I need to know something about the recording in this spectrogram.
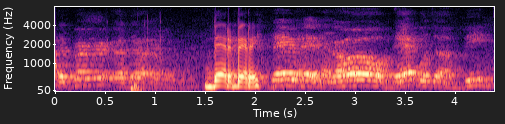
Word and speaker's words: berbere: Bere. Oh, I love that. Or Americans say Berbere, but Yeah.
